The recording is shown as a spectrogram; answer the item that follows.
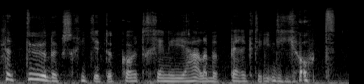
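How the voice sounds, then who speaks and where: Husky, impassioned mother, swooping pitch. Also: lively intonation, unhurried, a little mellow, heavily acted. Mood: pleading. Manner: emphatic, pleading. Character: passionate, exasperated mother rallying her family. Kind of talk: radio drama acting.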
